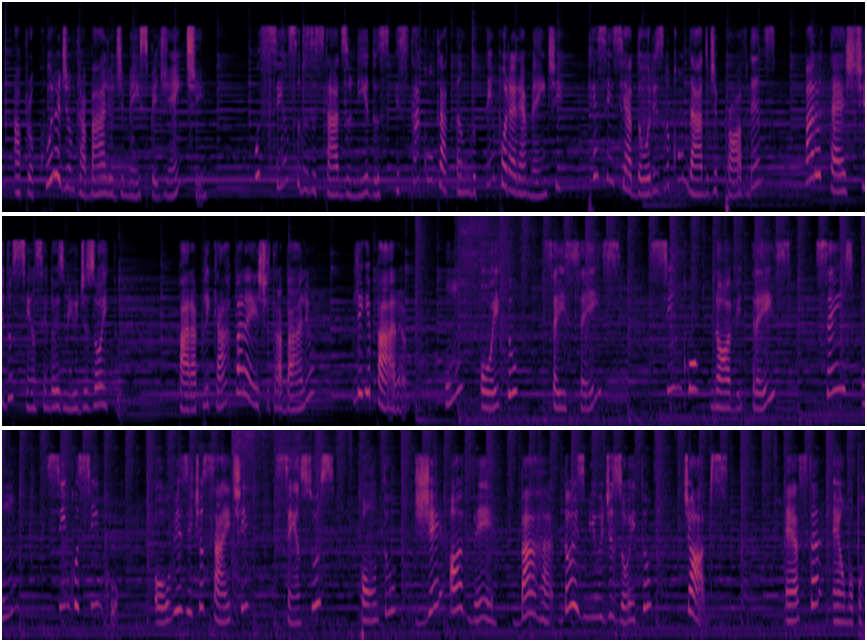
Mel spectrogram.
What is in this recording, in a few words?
recruiting portuguese; providence; 2018 census test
